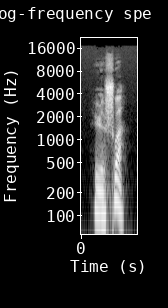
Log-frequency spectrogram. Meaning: 1. choice 2. pick, draft pick
- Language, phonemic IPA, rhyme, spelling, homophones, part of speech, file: French, /ʃwa/, -a, choix, choie / choient / choies / chois / choit, noun, Fr-choix.ogg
